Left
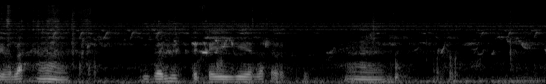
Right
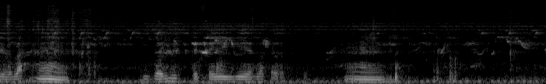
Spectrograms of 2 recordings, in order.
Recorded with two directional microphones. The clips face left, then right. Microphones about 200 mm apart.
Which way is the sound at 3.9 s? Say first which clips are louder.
Right 6 dB; 35° right (ahead or behind).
